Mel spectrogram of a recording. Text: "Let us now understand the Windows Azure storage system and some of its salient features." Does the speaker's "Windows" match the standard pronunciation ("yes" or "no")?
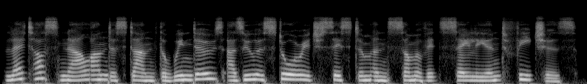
yes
